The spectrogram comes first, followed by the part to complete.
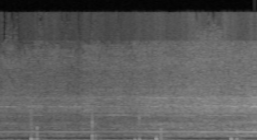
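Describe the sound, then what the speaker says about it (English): A blow dryer runs with a steady, faint whirring hum in the ghost-hunting video game Phasmophobia, accompanied by scattered soft footsteps and thumps in the background. "Where the hell is this blow dryer?"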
